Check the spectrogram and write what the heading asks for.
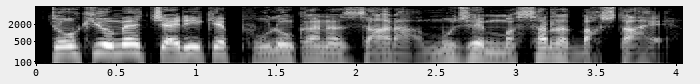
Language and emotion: Urdu, happy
